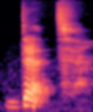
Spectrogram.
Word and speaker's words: debt: afraid of getting into debt okay as we mentioned the B is silent debt but Ken says they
